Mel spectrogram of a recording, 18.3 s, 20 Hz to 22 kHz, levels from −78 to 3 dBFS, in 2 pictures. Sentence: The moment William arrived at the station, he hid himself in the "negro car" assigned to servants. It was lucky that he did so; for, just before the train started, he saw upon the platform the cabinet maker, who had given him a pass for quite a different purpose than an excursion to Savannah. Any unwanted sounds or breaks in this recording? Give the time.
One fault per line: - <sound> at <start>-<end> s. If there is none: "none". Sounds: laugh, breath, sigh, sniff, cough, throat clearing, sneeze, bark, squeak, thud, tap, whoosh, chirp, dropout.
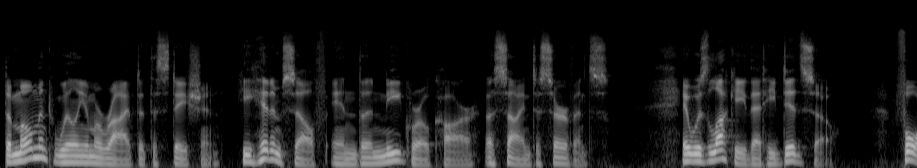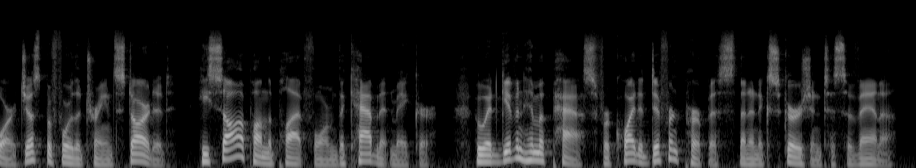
none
